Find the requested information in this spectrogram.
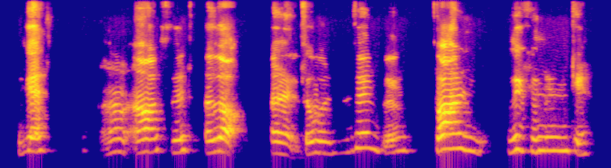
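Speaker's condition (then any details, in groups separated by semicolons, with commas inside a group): Cerebral palsy; speech impediment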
